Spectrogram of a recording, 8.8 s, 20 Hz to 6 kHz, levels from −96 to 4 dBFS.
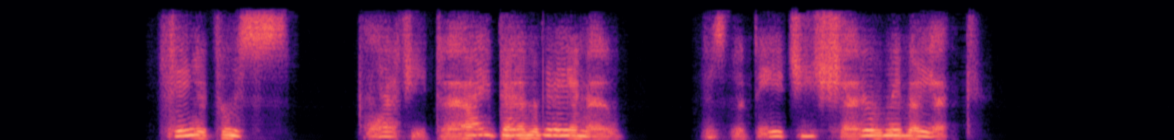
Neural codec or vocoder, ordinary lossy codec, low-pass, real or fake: codec, 16 kHz, 0.5 kbps, FreqCodec, smaller model; AAC, 32 kbps; 5.4 kHz; fake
